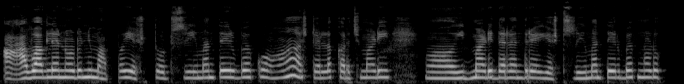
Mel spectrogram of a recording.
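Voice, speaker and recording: Young woman vlogger, high voice, chatty village tour. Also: level tone, fairly quick. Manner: chatty, addressing viewers as friends. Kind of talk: comic village vlog.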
